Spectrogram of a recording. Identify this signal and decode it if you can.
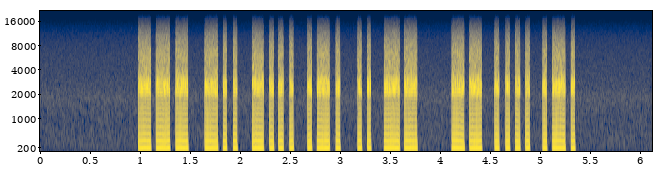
Morse code (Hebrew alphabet), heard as a buzzer, hand-sent with a straight key, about 25 wpm. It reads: הדברים מחר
